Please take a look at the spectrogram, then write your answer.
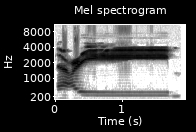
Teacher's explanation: وقف کی صورت میں میم ساکن پڑھا جائے گا، وقف بالاسکان ہوگا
